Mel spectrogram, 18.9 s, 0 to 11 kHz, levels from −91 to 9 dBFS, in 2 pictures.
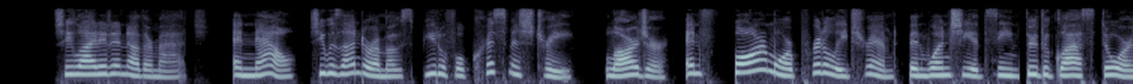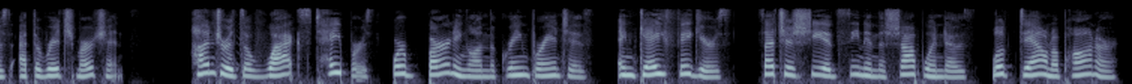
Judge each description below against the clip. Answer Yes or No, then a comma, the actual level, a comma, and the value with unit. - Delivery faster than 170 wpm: Yes, average, 190 wpm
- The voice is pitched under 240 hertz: No, very high, 250 Hz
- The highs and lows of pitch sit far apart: No, average, 4.4 semitones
